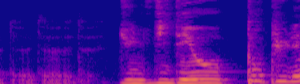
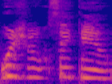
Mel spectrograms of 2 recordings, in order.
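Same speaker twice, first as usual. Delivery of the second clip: put-on very high little-kid voice, like a ten-year-old. Recalling the small voice from old videos: voice of a ten-year-old kid. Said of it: "j'avais une petite voix d'un gosse de dix ans. Voilà, genre comme ça".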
